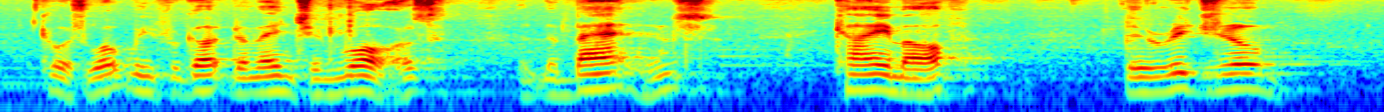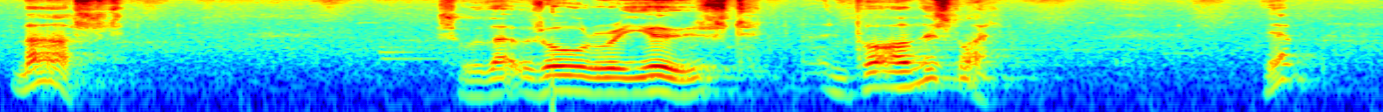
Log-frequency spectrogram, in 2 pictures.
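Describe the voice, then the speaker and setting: This man speaks at a fairly slow pace with long, frequent pauses, his pitch fairly high and his intonation fairly even. Noticeable background noise runs under his voice. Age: 80s+. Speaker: shipwright. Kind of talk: documentary narration. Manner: casual, conversational.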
